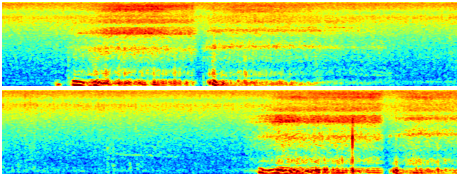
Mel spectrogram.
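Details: Sleeping dog snoring: two long, low, rattling snores separated by a pause of about four seconds.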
